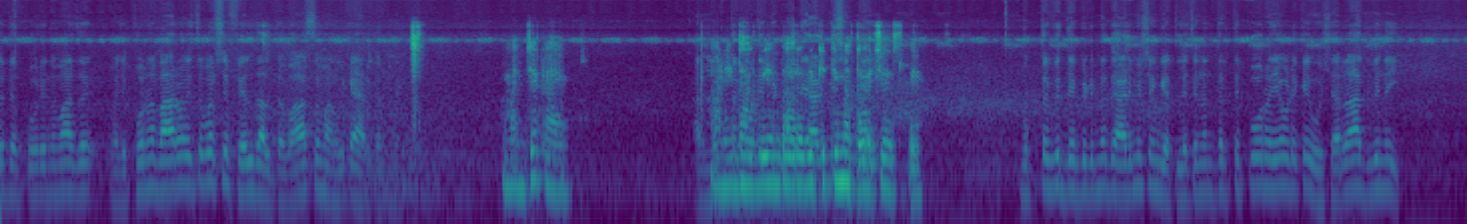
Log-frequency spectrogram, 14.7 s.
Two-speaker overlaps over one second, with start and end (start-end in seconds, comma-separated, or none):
7.2-8.8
